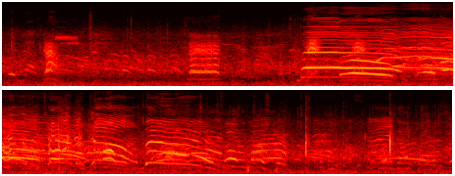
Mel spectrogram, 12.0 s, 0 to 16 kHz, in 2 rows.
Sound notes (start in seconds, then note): 0.6 blows Whistle; 3.8 crowd Boos; 8.4 crowd Jeers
